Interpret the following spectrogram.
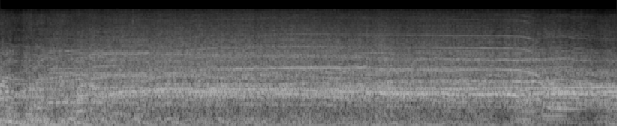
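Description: Live reggaeton concert playback: a bass-heavy beat under a long held, many-layered tone that slowly rises and drops away near the end, with the crowd shouting.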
